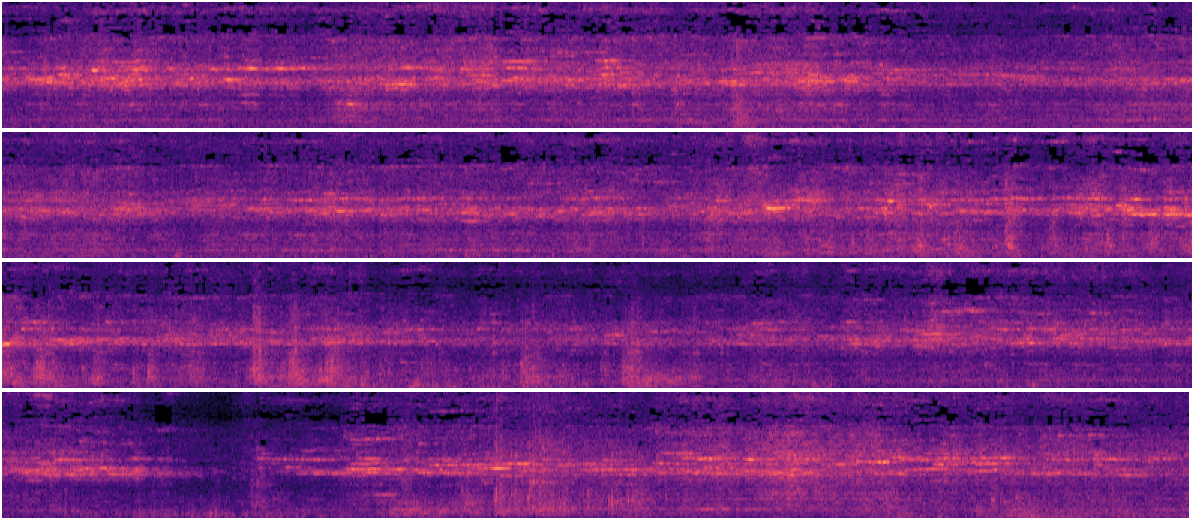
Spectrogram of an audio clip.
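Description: Crawler bulldozer working: its steel tracks squeal and clank over the steady run of the diesel engine, with heavier clanking about halfway through and again near the end.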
